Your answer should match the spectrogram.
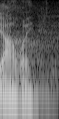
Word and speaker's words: Yahweh: It's believed to be pronounced Yahweh. You can't pronounce that word.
